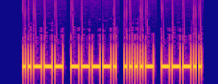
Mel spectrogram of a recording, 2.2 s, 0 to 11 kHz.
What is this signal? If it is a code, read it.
Morse code, heard as a keyed tone, about 44 wpm, 700 Hz. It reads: 2948
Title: Numbers - 4-Digit 45wpm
